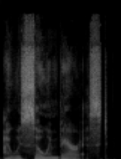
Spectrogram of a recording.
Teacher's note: The voice went down and sounded heavy. That signals a negative emotion.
